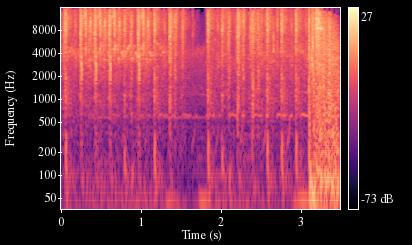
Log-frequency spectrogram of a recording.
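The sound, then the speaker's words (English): A shotgun fires in a video game: many sharp, loud blasts in quick, regular succession, ending on a heavier burst. “This is the shotgun.”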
